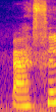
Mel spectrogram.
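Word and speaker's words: pestle: पैसल में T silent है, उसे हम मोटर एंड पैसल कहते हैं.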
